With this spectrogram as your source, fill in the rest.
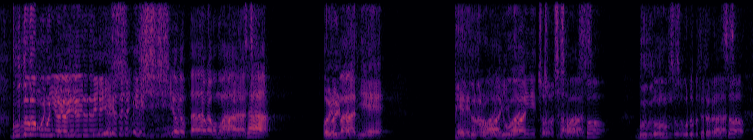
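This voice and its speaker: A man's voice: sits high, a bit bright. A man preaching a sermon as pastor, emphatic and repeating words as he speaks to the congregation in a church. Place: church sanctuary. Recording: echoey church hall, distant mic.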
